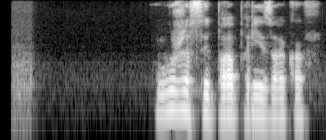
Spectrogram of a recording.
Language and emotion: Russian, neutral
